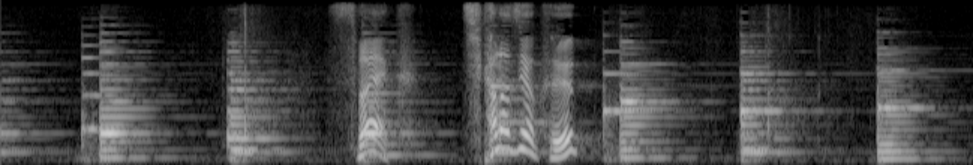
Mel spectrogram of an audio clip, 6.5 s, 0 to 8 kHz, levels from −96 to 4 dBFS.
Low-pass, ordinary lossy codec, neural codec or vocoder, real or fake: 7.2 kHz; none; none; real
